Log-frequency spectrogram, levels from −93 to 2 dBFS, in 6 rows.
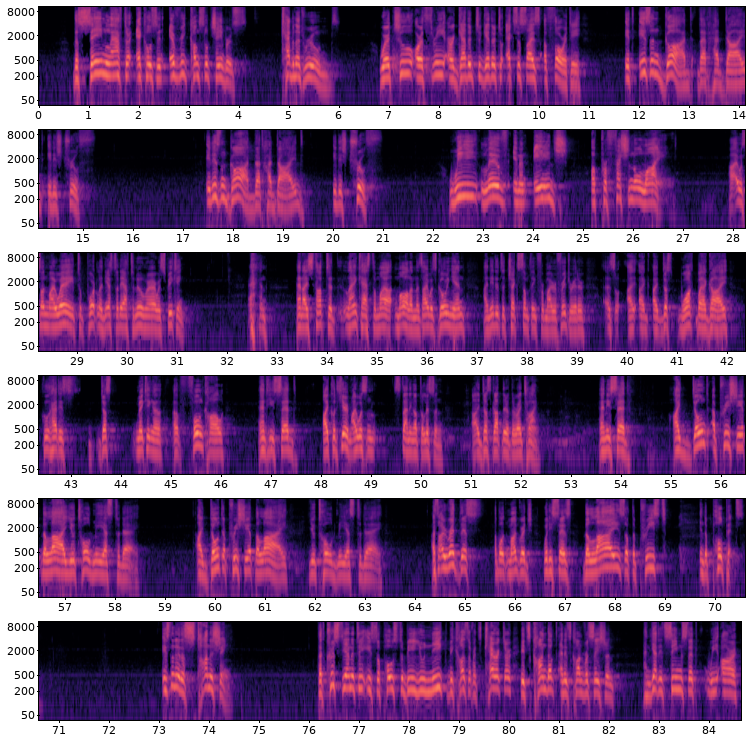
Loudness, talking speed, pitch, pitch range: -33 LUFS, 130 wpm, 160 Hz, 140-190 Hz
